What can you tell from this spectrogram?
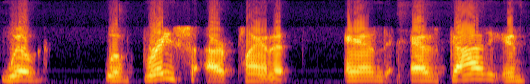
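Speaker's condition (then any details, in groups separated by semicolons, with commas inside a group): Cerebral palsy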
